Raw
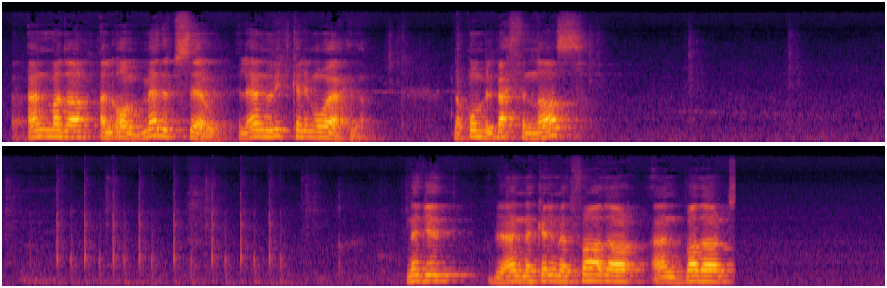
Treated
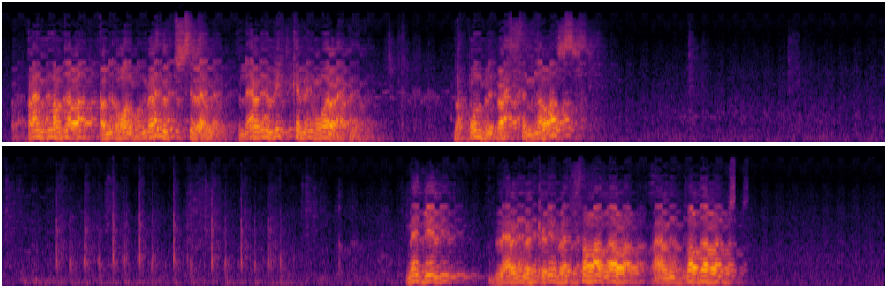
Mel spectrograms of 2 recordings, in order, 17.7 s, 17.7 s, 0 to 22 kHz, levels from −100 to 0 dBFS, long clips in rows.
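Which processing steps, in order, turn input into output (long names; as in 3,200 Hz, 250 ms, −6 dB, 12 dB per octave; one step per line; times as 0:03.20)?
pitch shifter gated in a rhythm −3 semitones, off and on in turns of 76 ms
single-tap delay 133 ms −13.5 dB
level −7 dB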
